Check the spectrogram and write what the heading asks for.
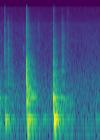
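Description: Tarot cards being laid down one by one on a table: three sharp taps about half a second apart, the last just past a second in.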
